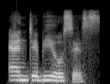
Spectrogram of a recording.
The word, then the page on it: antibiosis: Indian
